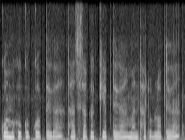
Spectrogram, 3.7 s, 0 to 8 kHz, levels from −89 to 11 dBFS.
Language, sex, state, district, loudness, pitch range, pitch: Wancho, female, Arunachal Pradesh, Longding, -17 LUFS, 210-230 Hz, 220 Hz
